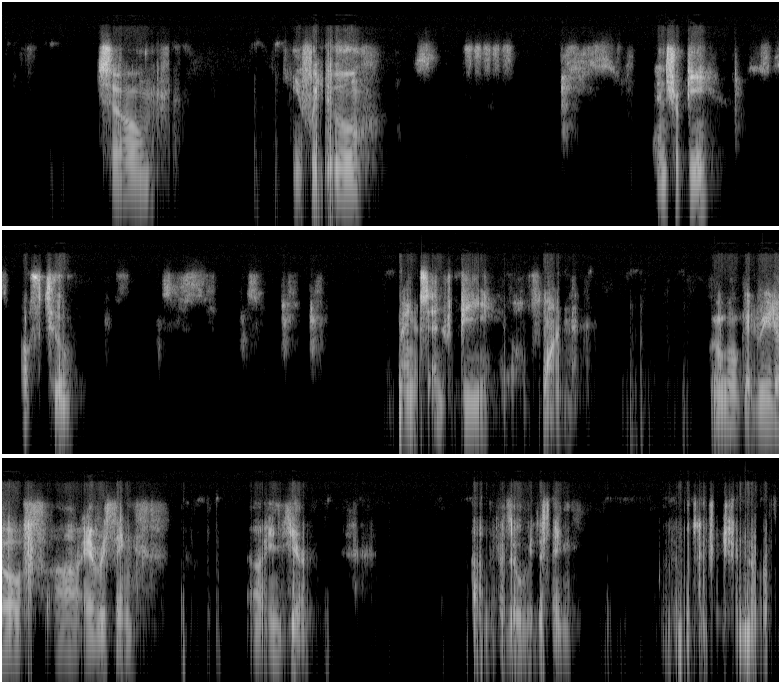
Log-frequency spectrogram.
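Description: A man speaks calmly and clearly, as if lecturing.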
